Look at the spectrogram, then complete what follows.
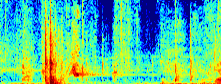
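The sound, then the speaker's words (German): A door swings shut with one solid thud near the start as people go into an escape room, followed by a brief creak and faint shuffling. “Machen wir noch die Tür.”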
